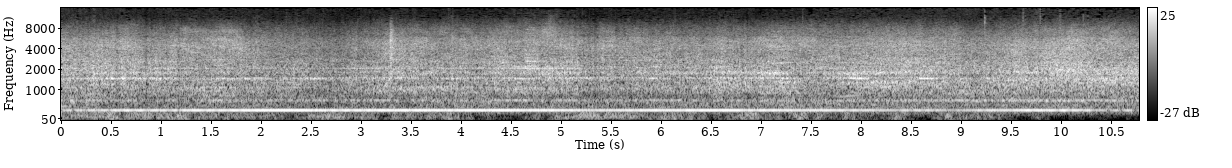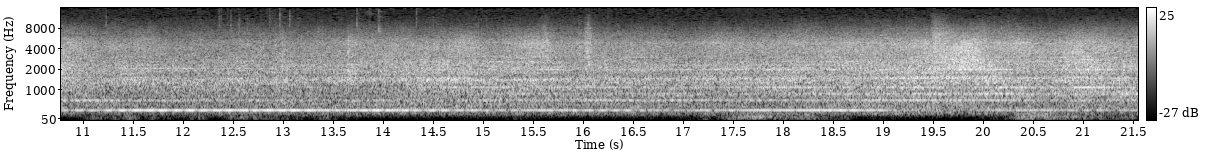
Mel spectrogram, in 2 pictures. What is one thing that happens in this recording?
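A jet airliner's engines whine steadily as it taxis nearby.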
